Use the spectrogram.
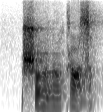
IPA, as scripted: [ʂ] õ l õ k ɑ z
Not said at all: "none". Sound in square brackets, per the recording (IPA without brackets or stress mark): ʂ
